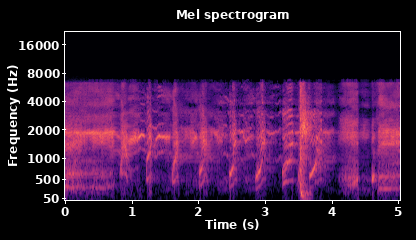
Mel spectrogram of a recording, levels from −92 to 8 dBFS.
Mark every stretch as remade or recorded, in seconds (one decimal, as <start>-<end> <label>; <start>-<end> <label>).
0.0-1.1 remade; 1.1-1.5 recorded; 1.5-2.3 remade; 2.3-3.9 recorded; 3.9-5.0 remade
